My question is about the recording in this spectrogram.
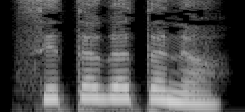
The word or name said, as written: ಸಿತಗತನ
